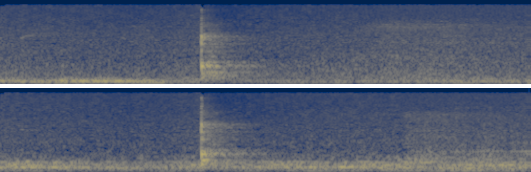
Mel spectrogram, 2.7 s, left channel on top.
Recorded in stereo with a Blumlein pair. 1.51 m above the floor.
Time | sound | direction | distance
1.0 | chopping | 15° right | 0.6 m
